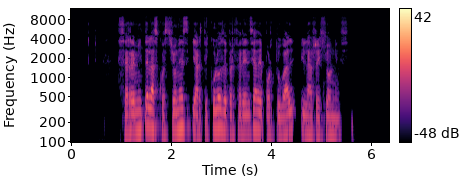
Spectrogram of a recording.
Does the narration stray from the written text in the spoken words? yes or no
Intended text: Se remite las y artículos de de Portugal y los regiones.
yes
